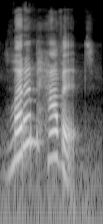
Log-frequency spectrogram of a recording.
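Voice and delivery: high, loud indignant cry; shout. Acted. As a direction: yell over the laughing crowd. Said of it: "shouted Piggy".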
